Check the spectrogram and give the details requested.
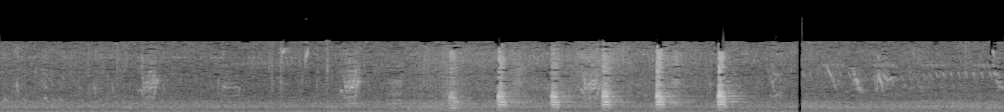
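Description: A bird giving a run of six short, sharp calls, about two a second, over a steady low background noise.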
